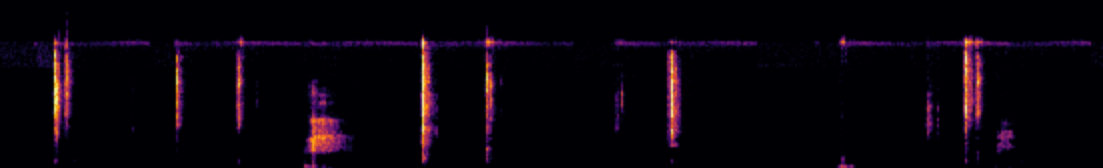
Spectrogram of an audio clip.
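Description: Computer keyboard keys and mouse buttons clicking about a dozen times at an uneven pace as code is edited in a text editor. Two of the presses, about two and six seconds in, are duller and heavier.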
